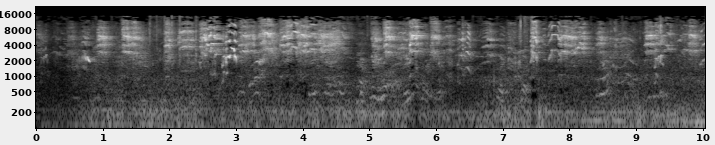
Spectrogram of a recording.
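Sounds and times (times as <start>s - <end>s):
lorikeets calling shrilly: 0.0s - 10.0s.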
